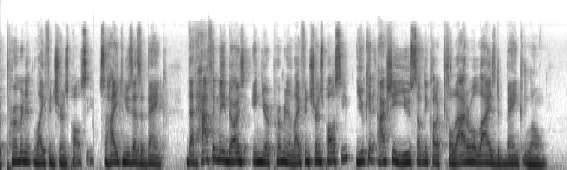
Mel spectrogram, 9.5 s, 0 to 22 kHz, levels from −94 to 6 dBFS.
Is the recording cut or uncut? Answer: cut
